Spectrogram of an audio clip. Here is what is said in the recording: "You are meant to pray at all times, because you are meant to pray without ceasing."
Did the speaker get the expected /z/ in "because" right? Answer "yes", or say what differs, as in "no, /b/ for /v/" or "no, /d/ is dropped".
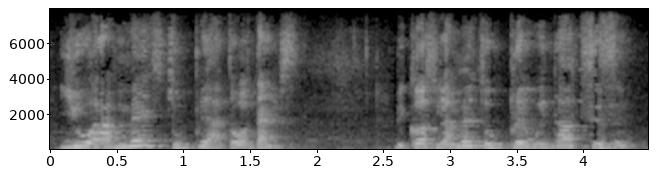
no, /s/ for /z/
